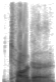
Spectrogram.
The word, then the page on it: tartare: American English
